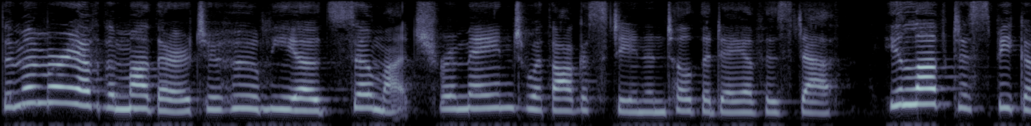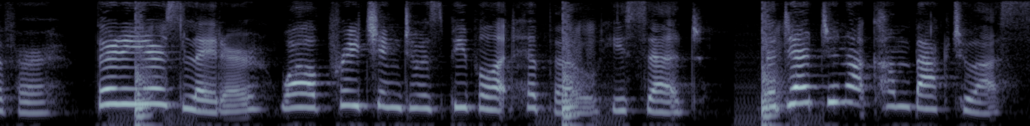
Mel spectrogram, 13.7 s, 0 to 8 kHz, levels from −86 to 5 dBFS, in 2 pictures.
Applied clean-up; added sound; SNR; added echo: none; Fart; 7 dB; none.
